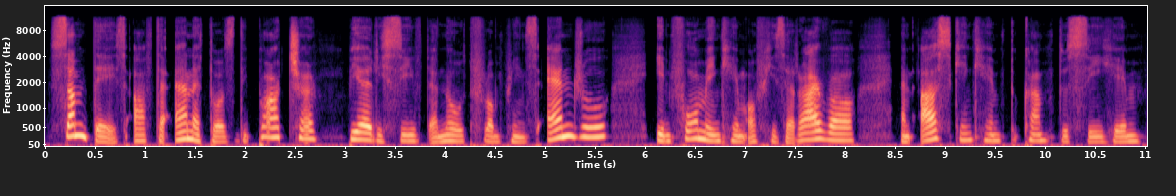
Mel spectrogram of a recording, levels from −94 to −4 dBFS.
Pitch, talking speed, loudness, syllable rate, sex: 175 Hz, 135 wpm, -20 LUFS, 4.5 syllables/s, female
